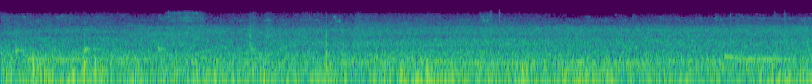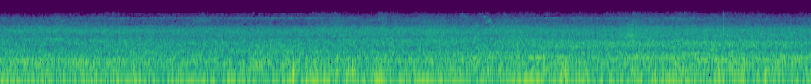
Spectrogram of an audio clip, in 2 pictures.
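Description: Steady road traffic noise from nearby city streets, with a gusty low rumble of wind on the microphone.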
